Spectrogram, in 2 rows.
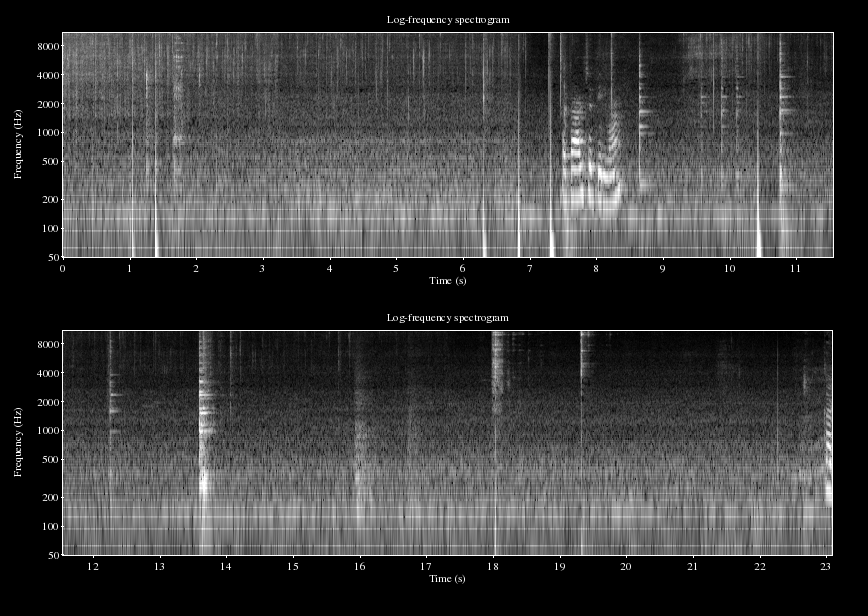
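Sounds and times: low steady hum: 0.0 - 23.0.

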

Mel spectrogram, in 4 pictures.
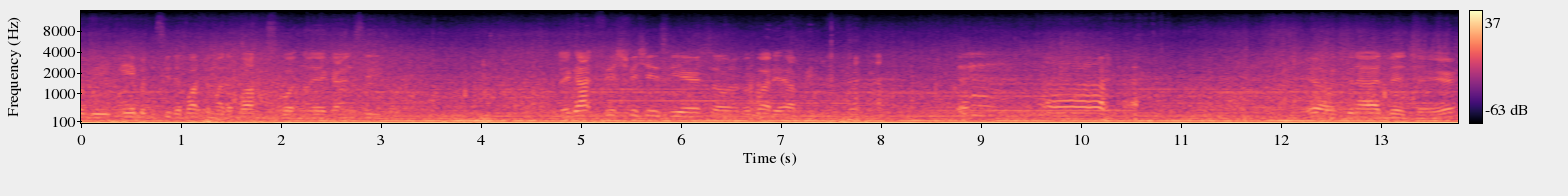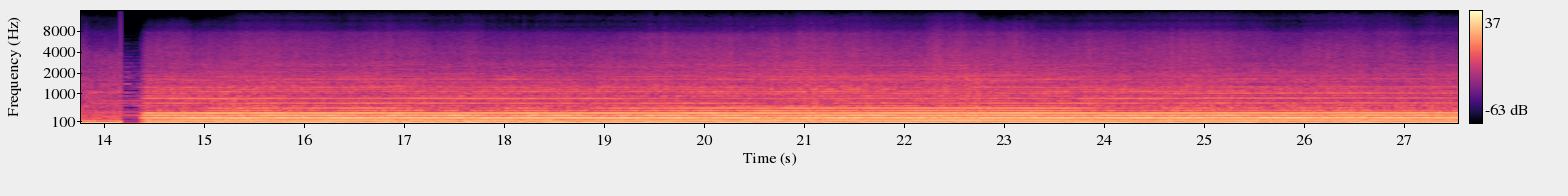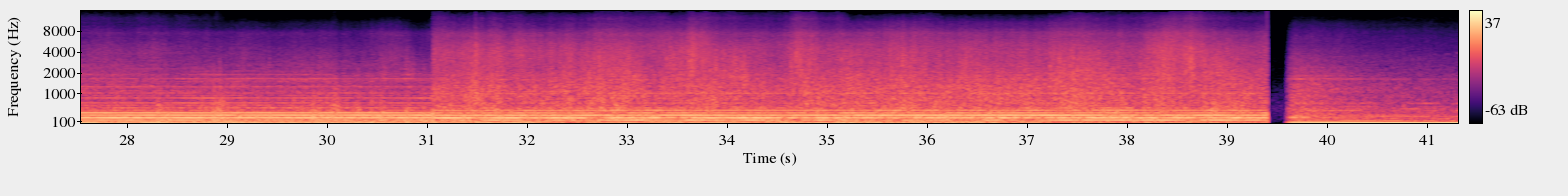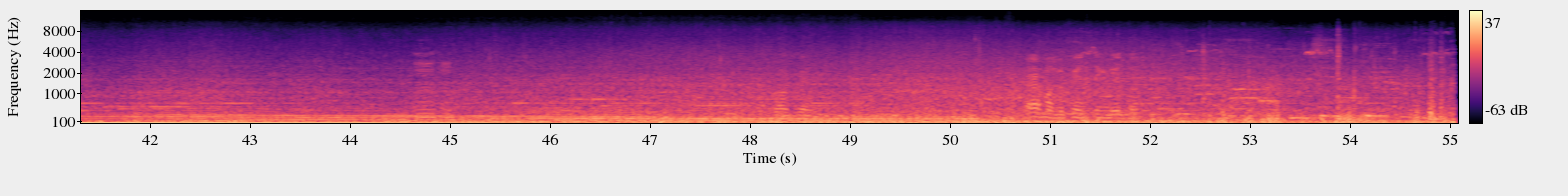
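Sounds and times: outboard motor running: 0.0 - 55.0
water splashing against hull: 0.0 - 55.0.

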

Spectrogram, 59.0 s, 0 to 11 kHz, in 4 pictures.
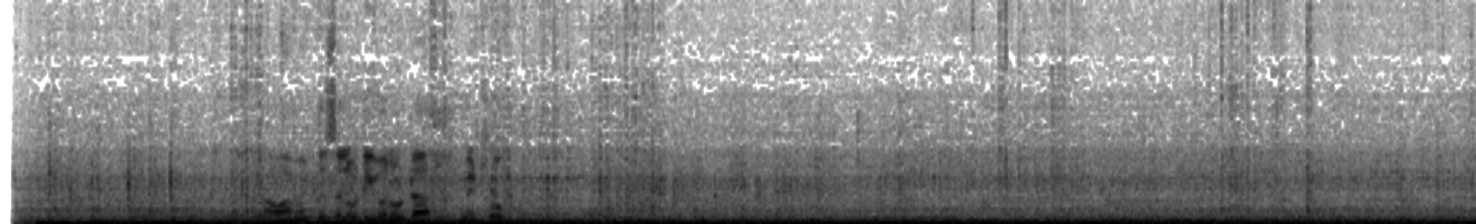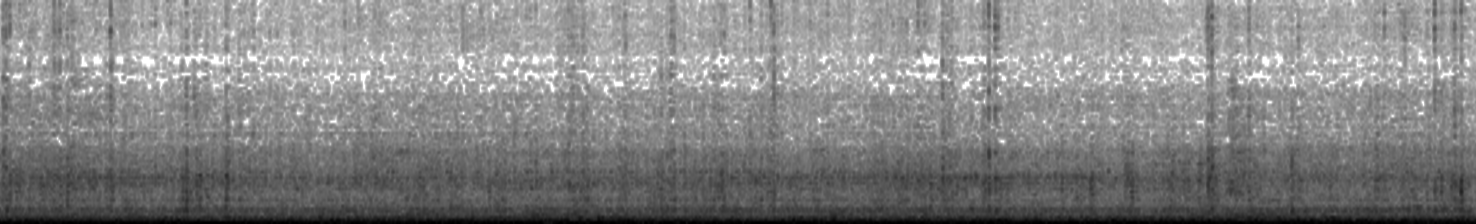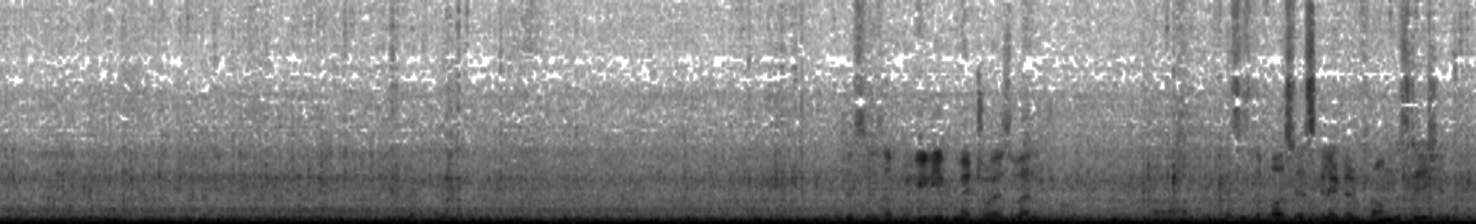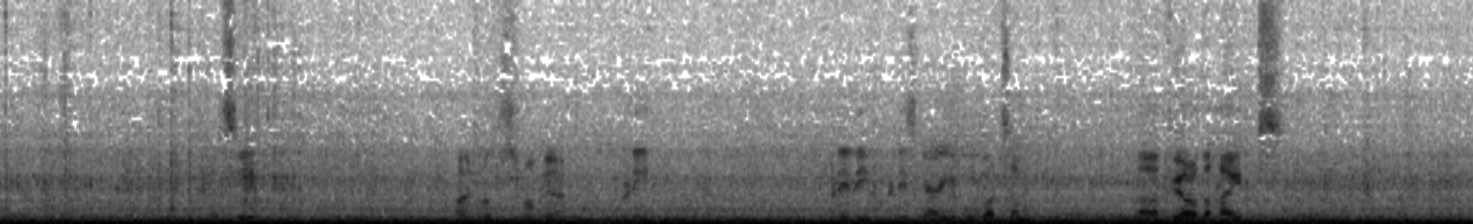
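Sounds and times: escalator low rumble: 0.1 - 59.0.

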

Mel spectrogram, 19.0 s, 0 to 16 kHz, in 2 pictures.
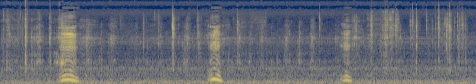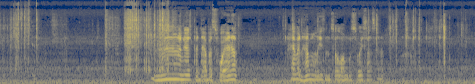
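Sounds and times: chewing crunchy food: 0.0 - 13.1, 17.0 - 19.0
person humming mmm: 1.1 - 1.7, 4.1 - 4.6, 6.8 - 7.2.

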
